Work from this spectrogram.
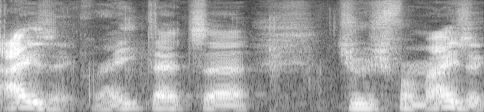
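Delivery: ordinary talk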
